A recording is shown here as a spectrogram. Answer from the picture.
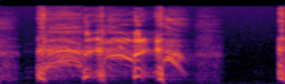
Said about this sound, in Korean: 어이 갑자기 기침이 나오지 이거. 거짓말했나? 왜 이렇게 어, 어, 축사가 되나?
